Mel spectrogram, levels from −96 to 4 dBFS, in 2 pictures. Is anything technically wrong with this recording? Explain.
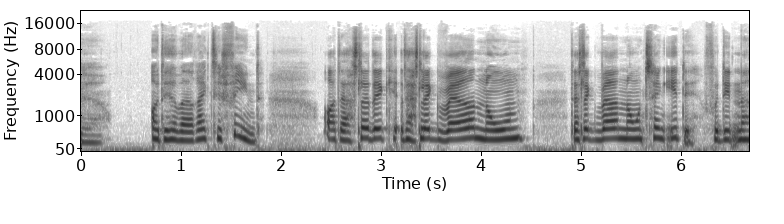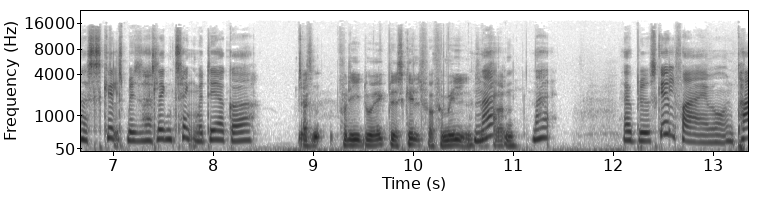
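Yes. This speech has repeated frames at 2.03 s and 6.81 s. Each time, a 52 ms block of compressed audio, which fits a pair of frames, plays twice, giving a brief stutter and lengthening the clip. Unlike a dropout, nothing goes missing; a fragment is doubled.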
